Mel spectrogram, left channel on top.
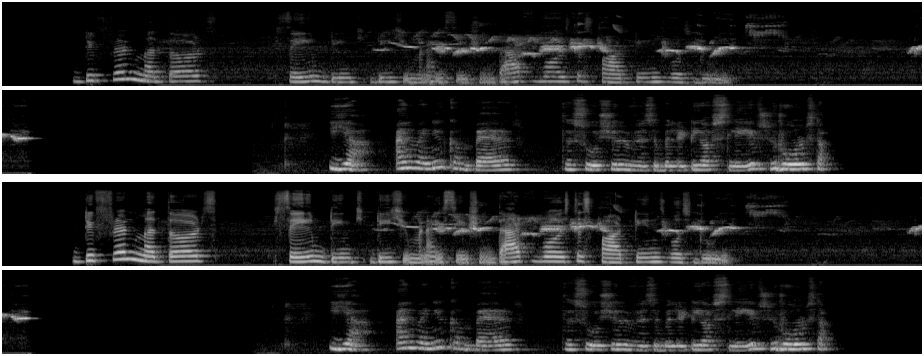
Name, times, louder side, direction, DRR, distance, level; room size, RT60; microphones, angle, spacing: voice 1, 0.7-2.1 2.7-7.3, right 8 dB, 80° right, 0.3 m, -27 dB
sound 1, 3.7-6.2 6.5-7.8 9.1-9.5, equal, 15° left, 1.0 m, -27 dB
voice 2, 12.5-12.9 13.1-14.4 14.8-17.4, left 2 dB, 40° left, 0.4 m, -24 dB
4.0 x 2.0 x 2.3 m
head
